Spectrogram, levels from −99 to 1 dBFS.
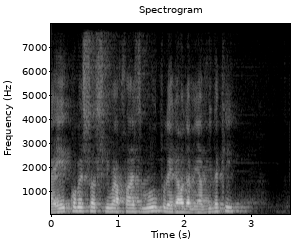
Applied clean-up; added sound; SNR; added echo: neural separator model SepFormer DNS4.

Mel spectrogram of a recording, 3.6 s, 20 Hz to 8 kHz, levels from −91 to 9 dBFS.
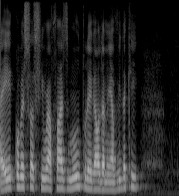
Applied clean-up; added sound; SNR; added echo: none; none; none; none.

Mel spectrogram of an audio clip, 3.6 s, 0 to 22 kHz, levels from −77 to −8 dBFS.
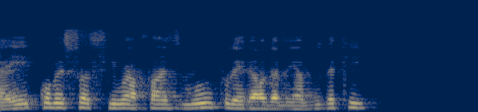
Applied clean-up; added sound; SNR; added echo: neural mask model DeepFilterNet 3.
